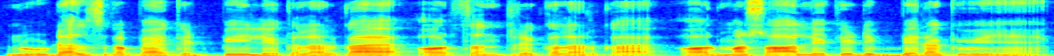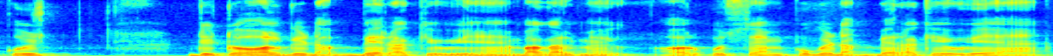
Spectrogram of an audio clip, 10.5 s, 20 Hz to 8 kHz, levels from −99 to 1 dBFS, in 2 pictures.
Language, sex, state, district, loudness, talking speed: Hindi, male, Bihar, Gopalganj, -23 LUFS, 200 wpm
